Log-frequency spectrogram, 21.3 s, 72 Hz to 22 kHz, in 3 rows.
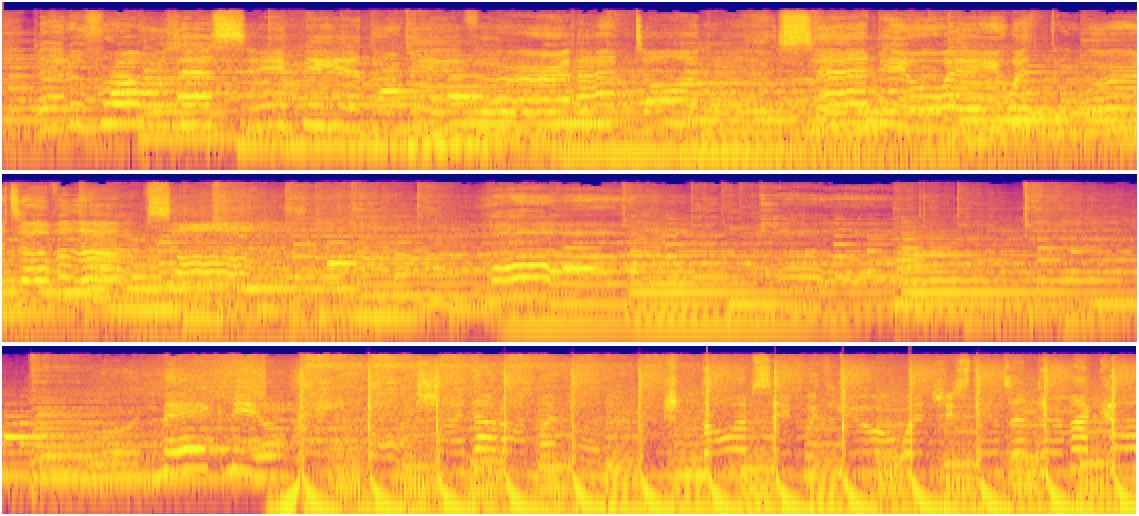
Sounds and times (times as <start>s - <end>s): Music: 0.0s - 21.2s.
